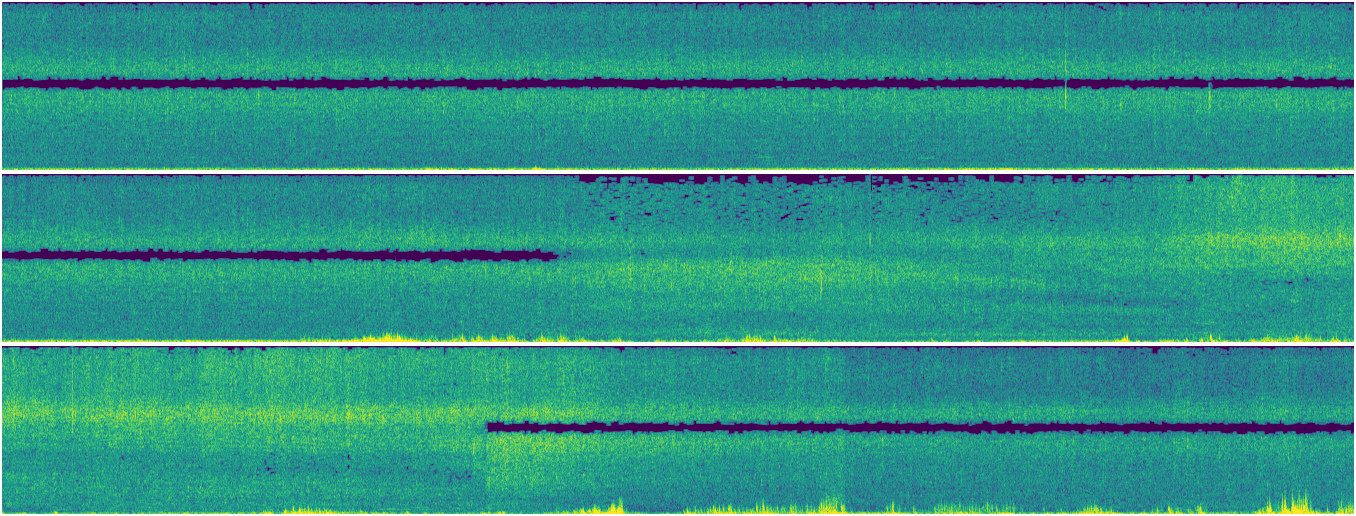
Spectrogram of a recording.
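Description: Wind buffeting the microphone outdoors: a low steady rumble that turns into irregular gusts from about halfway through.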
